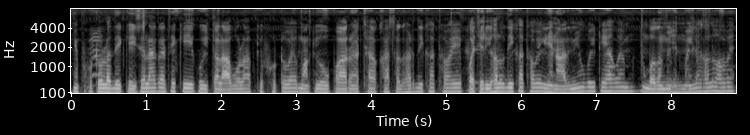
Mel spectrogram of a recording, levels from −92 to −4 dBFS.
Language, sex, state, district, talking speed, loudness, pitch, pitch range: Chhattisgarhi, male, Chhattisgarh, Korba, 270 wpm, -36 LUFS, 130 Hz, 120-140 Hz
